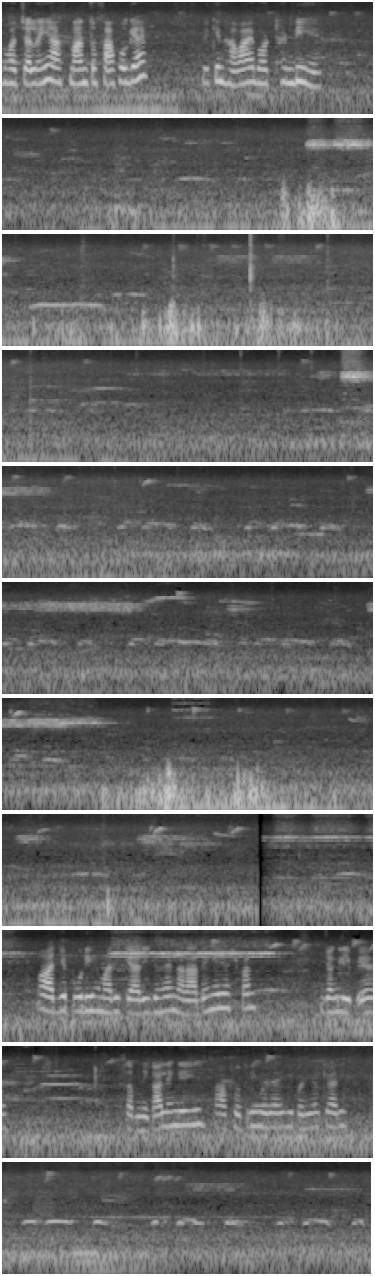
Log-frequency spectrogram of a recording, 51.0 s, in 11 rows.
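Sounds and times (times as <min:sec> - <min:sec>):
garden birds chirping: 0:00.0 - 0:50.9
wind rumble on microphone: 0:08.1 - 0:13.4, 0:29.1 - 0:32.4.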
